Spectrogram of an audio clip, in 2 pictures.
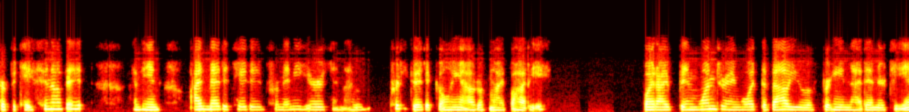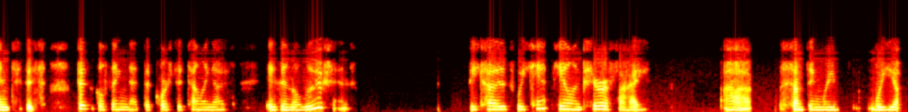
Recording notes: ACIM Daily Conference Call.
